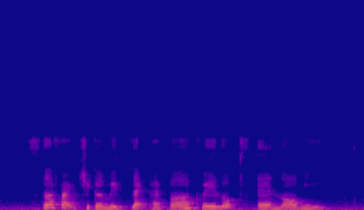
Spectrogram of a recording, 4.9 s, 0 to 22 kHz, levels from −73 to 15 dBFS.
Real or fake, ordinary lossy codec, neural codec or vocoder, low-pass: real; none; none; none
